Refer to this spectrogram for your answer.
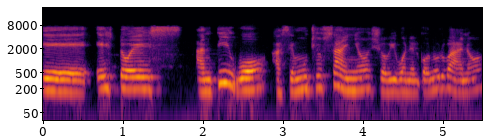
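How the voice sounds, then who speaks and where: At a very slow pace yet with hardly any pauses, a woman speaks in a medium pitch with fairly even intonation. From Buenos Aires, Argentina. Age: 60s. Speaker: teacher and gerontology student. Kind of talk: audience comment in online talk. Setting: video call from home. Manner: halting, many fillers.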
